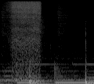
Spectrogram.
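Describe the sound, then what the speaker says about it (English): A compressed air canister sprays in two short hissing bursts, a longer blast followed by a brief second puff, close and fairly loud with no talking. "you check if no one's shaken the canister by spraying it on yourself"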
